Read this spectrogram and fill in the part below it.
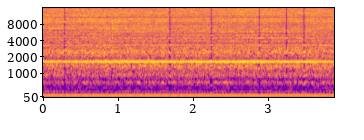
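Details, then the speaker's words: Workshop rainwater recycling pump on polystyrene stand after repair, running while toilets are flushed to build pressure: smooth, very quiet even motor hum with deep steady note and clean high tone, no knocks or surging; healthy. "I just push both toilet give it a good run it's very quiet nice and quiet now"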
